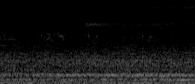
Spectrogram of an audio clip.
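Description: Honeybees buzz steadily at an open hive while a box is added and cross comb is fixed, a dense, continuous drone of many insects up close with no talk.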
